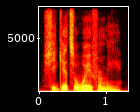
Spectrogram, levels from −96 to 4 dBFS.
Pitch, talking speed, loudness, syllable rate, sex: 100 Hz, 225 wpm, -15 LUFS, 5.3 syllables/s, male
